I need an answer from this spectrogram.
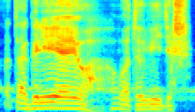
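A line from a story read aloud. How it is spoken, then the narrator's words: Dull muttering. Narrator (Russian): пробормотав глухо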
